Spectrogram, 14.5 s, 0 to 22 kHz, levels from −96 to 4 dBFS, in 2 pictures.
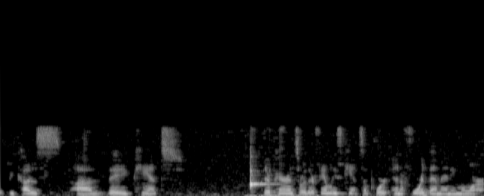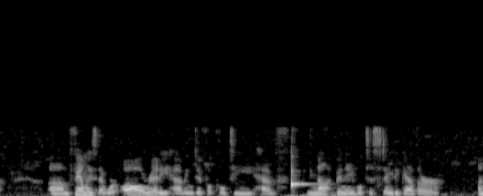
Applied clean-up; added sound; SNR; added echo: classical method Wiener filter.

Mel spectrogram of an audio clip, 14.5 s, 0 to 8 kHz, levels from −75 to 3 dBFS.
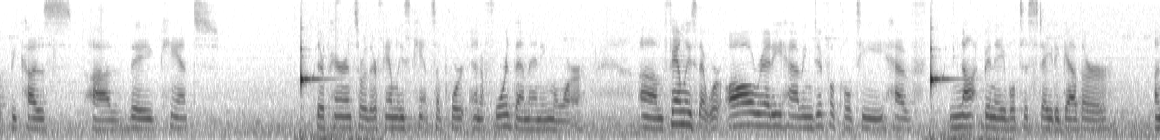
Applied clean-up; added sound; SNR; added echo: none; Raindrop / Drip; -3 dB; none.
